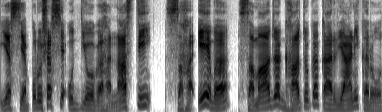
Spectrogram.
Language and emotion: Sanskrit, neutral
